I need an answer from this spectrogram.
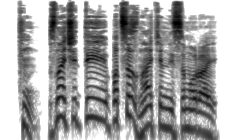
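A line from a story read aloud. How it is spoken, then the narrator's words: Joyless giggle. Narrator (Russian): невесело хихикнул Федор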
